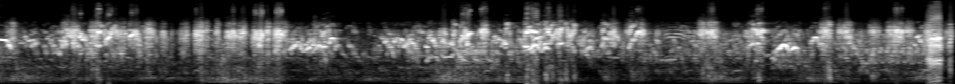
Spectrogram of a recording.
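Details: A pair of budgerigars (Melopsittacus undulatus) chatter continuously in a dense run of high warbled chirps, squeaks and scratchy squawks with no pause.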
